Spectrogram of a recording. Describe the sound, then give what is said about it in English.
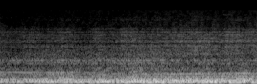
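A steady, loud low rumble of tyre and road noise from an electric car travelling at speed on the twisty Nürburgring circuit, continuous and even throughout, with no voices. “Makes quite a lot of noise for an electric car. Some road noise.”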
